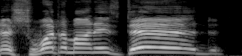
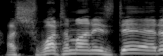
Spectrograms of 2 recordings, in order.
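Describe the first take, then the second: First: Much higher, louder triumphant yell; full shout. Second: Raised high call, just building; calling out the news, not yet at full force; first call of the news, rising; starting to shout. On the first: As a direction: bellow the news across the camp. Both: Acted. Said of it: "began shouting".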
